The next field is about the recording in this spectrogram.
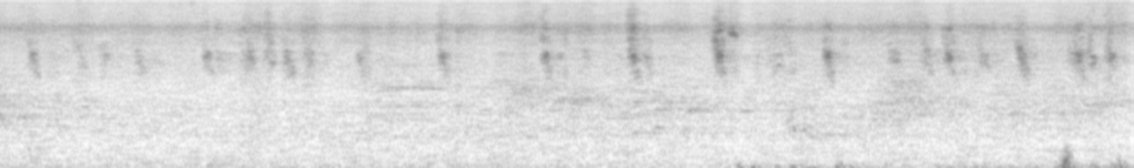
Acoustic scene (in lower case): park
